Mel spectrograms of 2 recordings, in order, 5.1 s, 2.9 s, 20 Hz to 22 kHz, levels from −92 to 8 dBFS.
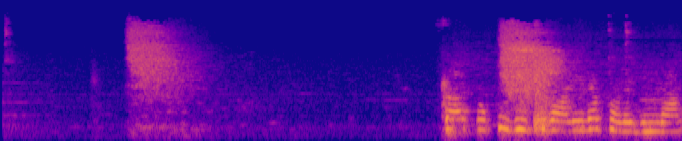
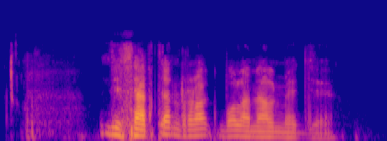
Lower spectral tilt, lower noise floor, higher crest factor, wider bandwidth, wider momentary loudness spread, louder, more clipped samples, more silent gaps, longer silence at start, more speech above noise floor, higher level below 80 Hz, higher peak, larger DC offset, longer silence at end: second, -2 dB/octave vs -6.5 dB/octave; first, -71 dBFS vs -57 dBFS; second, 20 dB vs 26 dB; first, 14 kHz vs 7.6 kHz; second, 16 LU vs 21 LU; about the same, -24 LUFS vs -26 LUFS; neither; neither; first, 0.95 s vs 0.75 s; first, 48 dB vs 31 dB; second, -72 dBFS vs -58 dBFS; second, -8 dBFS vs 0 dBFS; neither; second, 0 s vs 0.4 s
